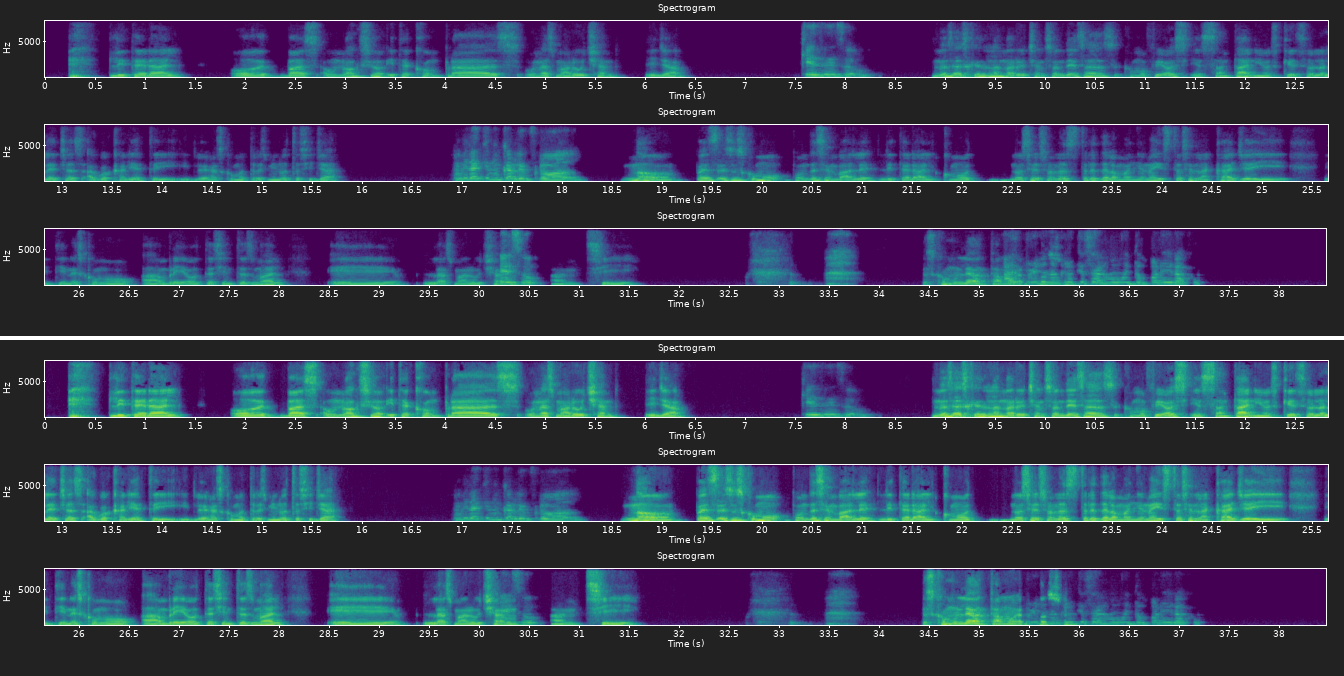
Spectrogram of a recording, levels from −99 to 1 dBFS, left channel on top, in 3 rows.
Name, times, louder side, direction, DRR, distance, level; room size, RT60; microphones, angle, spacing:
voice 1, 0.2-1.4 1.9-5.8 6.0-6.4 8.9-15.8 18.6-28.1 28.5-30.4 30.7-31.6 34.4-36.0, right 9 dB, 75° right, 0.3 m, -24 dB
voice 2, 7.6-8.3 16.9-18.3 30.2-30.6 32.7-33.8 35.3-37.2, left 2 dB, 30° left, 0.6 m, -35 dB
6.5 x 2.7 x 2.4 m
head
